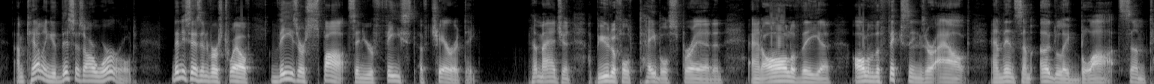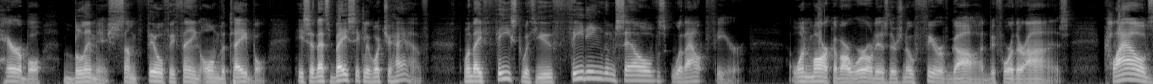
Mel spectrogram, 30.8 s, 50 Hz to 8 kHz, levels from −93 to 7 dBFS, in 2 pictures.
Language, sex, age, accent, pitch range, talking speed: English, male, 50-69, American, 100-125 Hz, 160 wpm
